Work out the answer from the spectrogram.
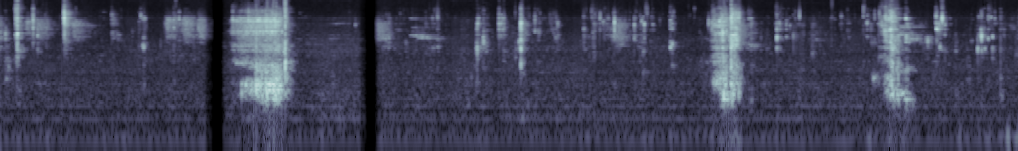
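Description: Close-miked eating sounds of a man eating rice and fish with his fingers: chewing and lip-smacking with many small wet clicks, and three louder, longer wet mouth sounds spread through.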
